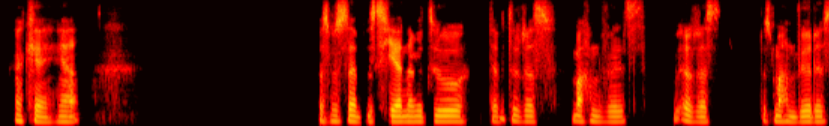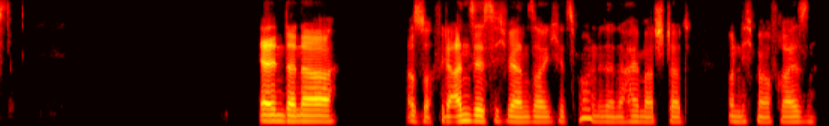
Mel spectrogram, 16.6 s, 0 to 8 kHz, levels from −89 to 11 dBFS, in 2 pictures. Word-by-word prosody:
Okay, 125 -5 -2
ja. 120 -1 -1 2.4
Was - - +2
müsste 130 0 +5
denn 125 - -5
passieren, 125 +1 +4
damit 125 +1 -3
du 125 -1 -1 0.2
damit 185 -4 -9
du 135 - -6
das 125 -1 -2
machen 125 -3 -4
willst 120 +2 -7 0.3
oder 145 - -3
das 115 -1 -2 0.4
das - - -3
machen 125 -2 -4
würdest? 125 0 -3 2.5
Äh, 140 - +13
in 140 -1 +2
deiner 130 -1 +6 0.7
also - - -1
wieder 120 - -2
ansässig 130 -1 +2
werden, 120 -2 +1
sage 120 0 -3
ich 115 - -11
jetzt 125 +3 -7
mal, 205 -8 -7
in 120 - -12
deiner 115 -1 -9
Heimatstadt 120 -2 -2 0.4
und 130 - -8
nicht 120 0 -8
mehr 115 - -6
auf 115 +2 -12
Reisen. 120 0 -5
125 Hz, 135 wpm, -24 LUFS, 120-130 Hz, 2.5 s, Äh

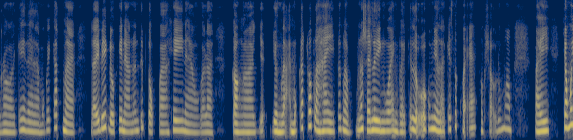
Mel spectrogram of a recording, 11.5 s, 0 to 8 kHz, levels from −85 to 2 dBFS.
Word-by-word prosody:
rồi, 175 -1 -4
cái 225 +3 -2
này 195 -2 -2
là 180 - -3
một 175 0 -7
cái 220 - -7
cách 270 +5 -5
mà 180 -5 +2 0.3
để 180 +3 +1
biết 260 +1 +2
được 185 -1 -1
khi 225 - +1
nào 185 -3 0
nên 200 +3 -4
tiếp 275 +5 -9
tục 185 -1 -4
và 180 0 -4
khi 215 -1 +1
nào, 175 -4 -3
gọi 175 +1 -9
là, 180 -1 -5 0.4
cần, 180 -1 +2
ờ, 175 0 -1
d - - -12 0.2
dừng 195 -4 +4
lại. 185 0 -2
Một 185 0 +3
cách 270 +1 -2
rất 310 -4 +1
là 220 - +4
hay, 200 0 +3
tức 250 -2 -6
là 200 -3 +2
nó 225 +3 +3
sẽ 210 -4 +2
liên 210 -2 +6
quan 205 -1 +2
về 180 -1 -3
cái 240 +6 -3
lửa 220 - +2
cũng 245 0 +1
như 240 -3 +6
là 195 - -1
cái 240 - -5
sức 290 +4 -6
khỏe 135 +1 -4
thật 200 - -8
sự, - - -7
đúng 230 +5 -5
hông? 240 -2 -3 0.5
Vậy 200 +2 +6 0.3
trong 275 +1 +6
cái 335 - +7
200 Hz, 275 wpm, -23 LUFS, 180-220 Hz, 0.5 s, cái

